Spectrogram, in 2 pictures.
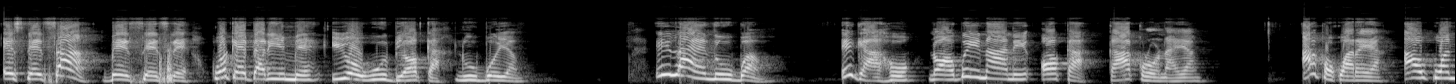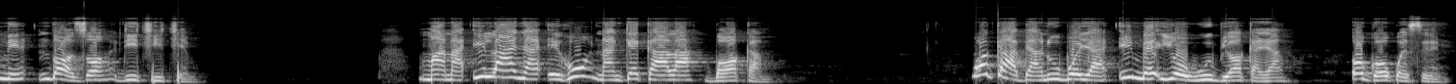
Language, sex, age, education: Igbo, female, 15-29, tertiary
